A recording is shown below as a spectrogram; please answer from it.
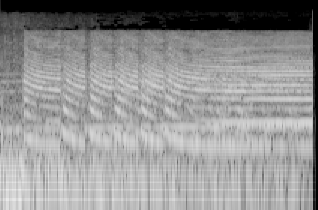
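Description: DJ-style air-horn sound effect: a rapid string of short blasts, each dropping in pitch, running into one long held blast.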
